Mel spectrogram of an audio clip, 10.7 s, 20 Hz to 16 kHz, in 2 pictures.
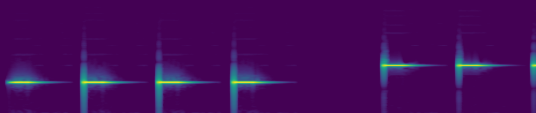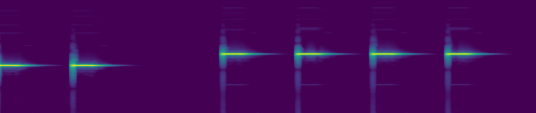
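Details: Tinnitus pitch-matching test: pulsed sine-wave tones from 1 to 16 kHz in 1000 Hz steps, short pure beeps in groups of four, each group a step higher in pitch.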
